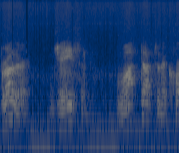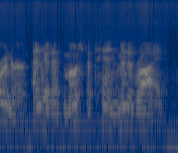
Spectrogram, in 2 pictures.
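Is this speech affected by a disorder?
Yes: cerebral palsy; uses wheelchair.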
